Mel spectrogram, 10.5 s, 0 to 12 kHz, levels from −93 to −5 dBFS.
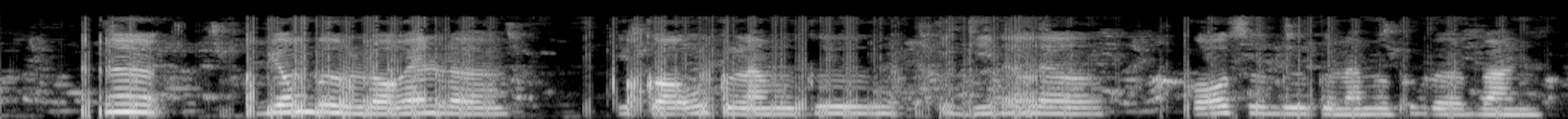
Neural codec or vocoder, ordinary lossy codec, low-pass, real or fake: none; MP3, 64 kbps; 7.2 kHz; real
